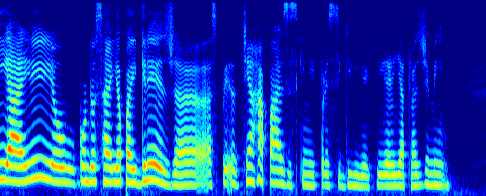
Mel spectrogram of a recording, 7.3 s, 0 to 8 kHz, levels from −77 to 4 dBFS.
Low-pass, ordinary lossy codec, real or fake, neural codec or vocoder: none; none; fake; codec, 16 kHz, 1 kbps, X-Codec, WavLM features, trained on Multilingual LibriSpeech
